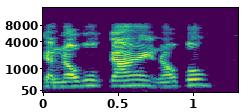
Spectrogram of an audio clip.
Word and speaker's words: Noble: Um, so ren Noble, it's pronounced noble. In English, I think they call him like like like a noble guy, noble, but in Spanish it's noble.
